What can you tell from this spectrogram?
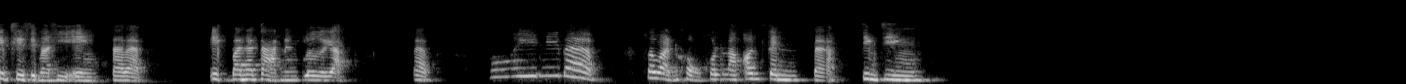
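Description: No technical faults are audible.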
